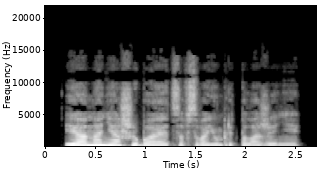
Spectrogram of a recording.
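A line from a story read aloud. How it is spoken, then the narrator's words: Lifeless tone. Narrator (Russian): ответила каким-то безжизненным тоном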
